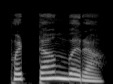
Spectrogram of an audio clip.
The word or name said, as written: ಪಟ್ಟಾಂಬರ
